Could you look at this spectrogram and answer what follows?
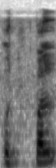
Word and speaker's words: उत्पल: जबकि नीरज उत्पल और इसको उत्पल बोलते हैं त साइलेंट हो जाता है पता नहीं क्यों हो जाता है मुझे नहीं पता लेकिन हो जाता है उत्पल इसको ज्यादा उच्चारित नहीं करते हैं त को फिर भी अभी हमें पढ़ना है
